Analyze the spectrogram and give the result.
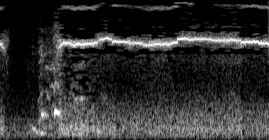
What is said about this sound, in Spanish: ¿Puede repetir un último silbato, por favor? Más fluido.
